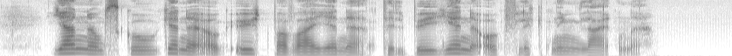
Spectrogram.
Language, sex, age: Norwegian, female, 24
